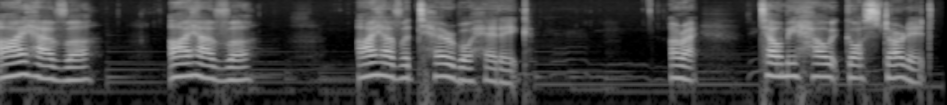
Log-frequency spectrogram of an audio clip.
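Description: A woman teaching English pronunciation, reading dialogue lines and explaining sound linking with slow, careful repetition, a Mandarin speaker. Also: medium pitch, steady tone, fairly bright tone, clean tone, dry recording, soft background music. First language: Mandarin Chinese.

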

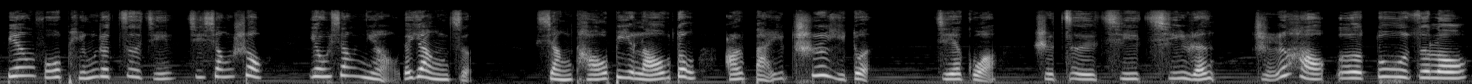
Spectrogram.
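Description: A young woman narrates a children's bedtime story, sweet and sing-song with a gently coaxing lilt. Her voice is high and her pace unhurried. Soft music plays faintly behind her. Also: expressive, no echo.

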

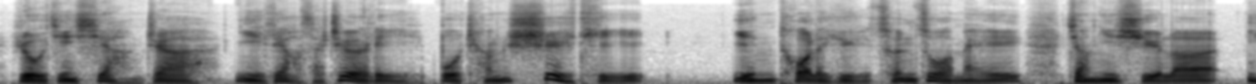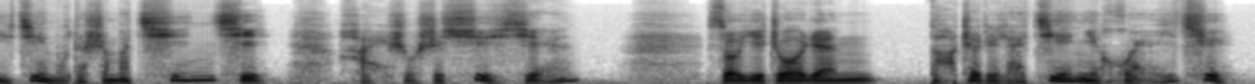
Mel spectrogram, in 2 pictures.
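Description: A sharp-tongued young wife mocks and chatters briskly, as a man acts her out in a storybook reading. The voice is husky with lively pitch, recorded dry and close. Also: no echo, exaggerated voice. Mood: teasing. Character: sharp-tongued young married woman, teasing.

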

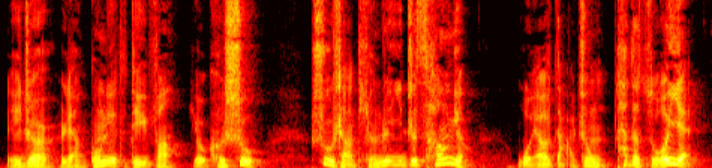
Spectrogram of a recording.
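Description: A cool-headed marksman , voiced by a man, speaks low and quiet in this storybook. His husky voice stays level and unbothered. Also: big pitch swings, fairly quick. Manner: cold and level. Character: calm, cool-headed male marksman hunter.

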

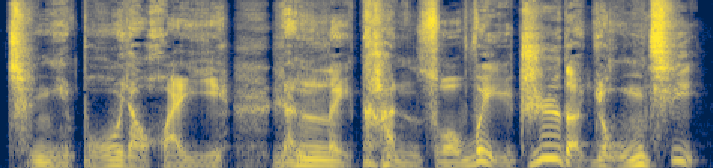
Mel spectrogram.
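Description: An actor in a science-fiction radio drama playing a cold, ambitious middle-aged commander with a measured, authoritative, persuasive manner. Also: male voice, low-pitched, big pitch swings, a bit bright, husky, no echo, clean studio sound, full character voice. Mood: persuasive, earnest. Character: cold, ambitious male project commander, middle-aged, coaxing and self-justifying.

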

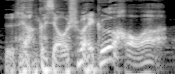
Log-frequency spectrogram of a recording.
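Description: A kindly elderly male guard in a radio drama. He speaks slowly with lively swings of pitch and drawn-out, indulgent sighs, over faint music. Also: husky, exaggerated voice. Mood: friendly. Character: kindly old male security guard, soft-hearted grandpa. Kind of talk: audio drama acting.

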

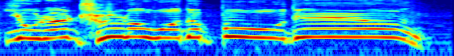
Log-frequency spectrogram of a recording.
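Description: A woman's voice: extremely high pitch, measured pace, darkish tone, faint music behind, pitched above the performer's own voice. A woman voicing a big, outraged father bear, bellowing in a children's radio play. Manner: bellowing, roaring.

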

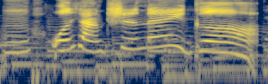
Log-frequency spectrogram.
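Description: A woman's voice: very high-pitched, expressive, over music, voice pushed up, full character voice. A woman voicing a spoiled but sweet little egg girl who whines and pleads in a childish way, in a storybook reading. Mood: whining. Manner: pleading, drawn-out childish whining.

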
